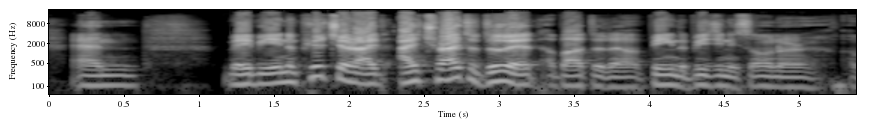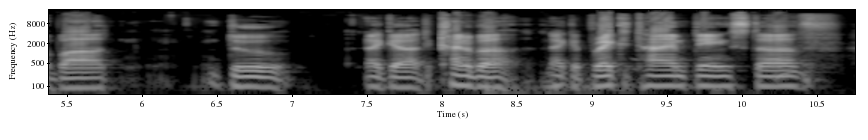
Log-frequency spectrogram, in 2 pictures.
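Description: Speaking with a Korean accent, a man keeps a fairly slow pace, a fairly low pitch and ordinary pitch variation. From South Korea, Busan. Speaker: bar owner. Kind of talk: casual interview chat. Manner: halting.

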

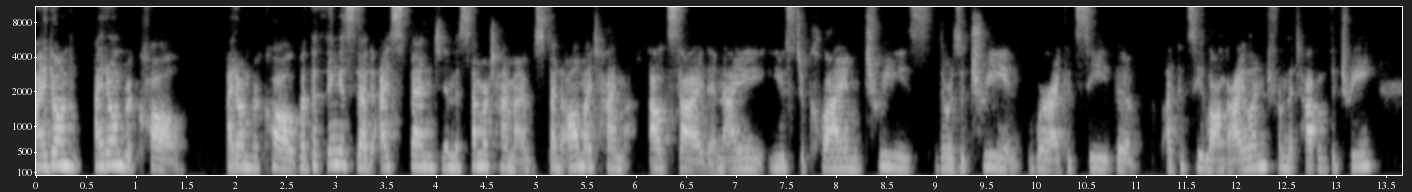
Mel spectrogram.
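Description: A woman with a New York accent, a bright, sharp tone, fairly even intonation and a moderate pace over a quiet background. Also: medium pitch for a woman. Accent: American, New York area. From Westchester County, New York. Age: 40s. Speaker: Instagram business coach. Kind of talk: interview.

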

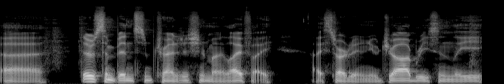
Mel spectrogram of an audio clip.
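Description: Very deep and low-pitched, a man's voice carries vocal fry on a very clean recording with a silent background. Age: 30s. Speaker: government employee and LSAT tutor. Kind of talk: casual conversation.

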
